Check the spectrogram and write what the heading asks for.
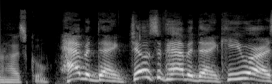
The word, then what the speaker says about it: Habedank: Most people, Rick, put an R. Habedank. Habedank. Or Habedank. Hobdonk. I mean, I've heard it all. Habedank. Or.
